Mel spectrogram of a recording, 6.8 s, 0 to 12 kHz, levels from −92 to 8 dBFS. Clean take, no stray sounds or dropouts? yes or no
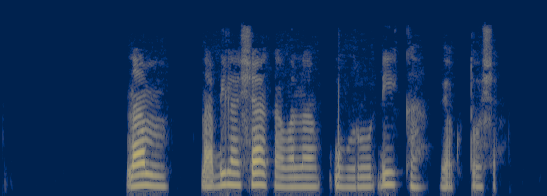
yes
